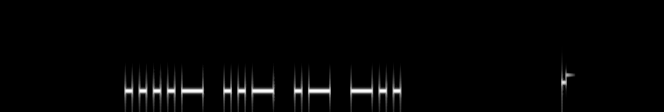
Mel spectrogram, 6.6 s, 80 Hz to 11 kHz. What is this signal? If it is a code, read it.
Morse code, heard as a keyed tone, about 17 wpm, 700 Hz. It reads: 4UAD
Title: All Cut Numbers - 4-Digit 17wpm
